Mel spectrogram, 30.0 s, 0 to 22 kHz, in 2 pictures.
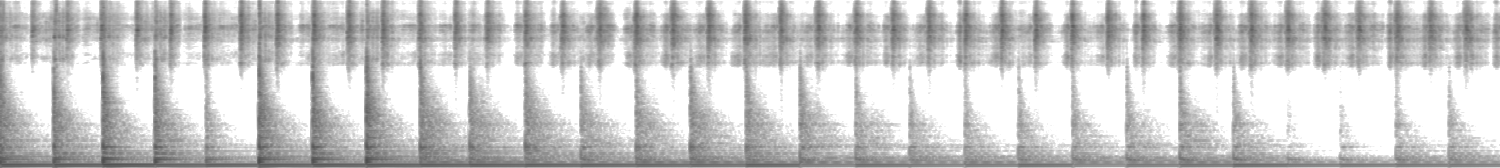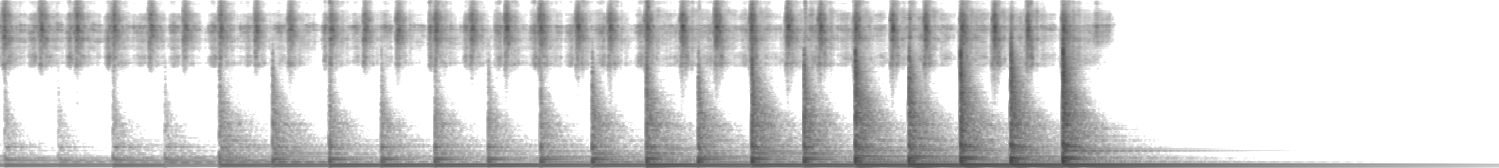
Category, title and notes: Music > Solo percussion
floor tom-polyrhythm with shaker - 16 by 16 inch
acoustic, beat, beatloop, beats, drum, drumkit, drums, fill, flam, floortom, instrument, kit, oneshot, perc, percs, percussion, rim, rimshot, roll, studio, tom, tomdrum, toms, velocity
